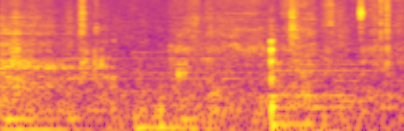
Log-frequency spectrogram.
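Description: Near silence: faint room hum with a couple of faint ticks.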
